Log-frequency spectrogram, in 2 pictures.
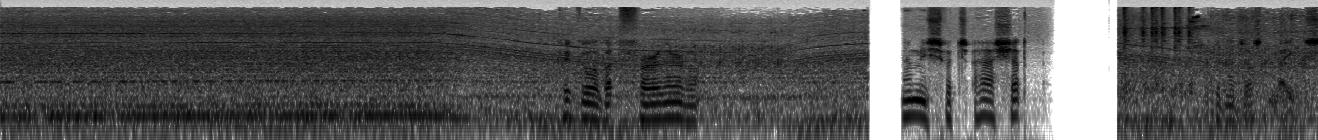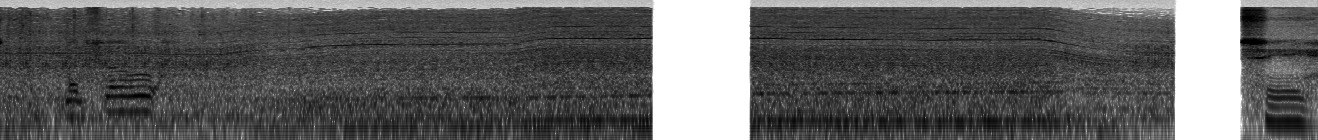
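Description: A city bus's diesel engine drones and changes pitch as the bus drives along a road.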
